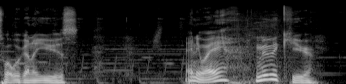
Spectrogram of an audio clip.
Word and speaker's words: Mimikyu: Anyway, Mimikyu. I think that's how to pronounce that. I mean, it makes sense. It's mimicking you.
